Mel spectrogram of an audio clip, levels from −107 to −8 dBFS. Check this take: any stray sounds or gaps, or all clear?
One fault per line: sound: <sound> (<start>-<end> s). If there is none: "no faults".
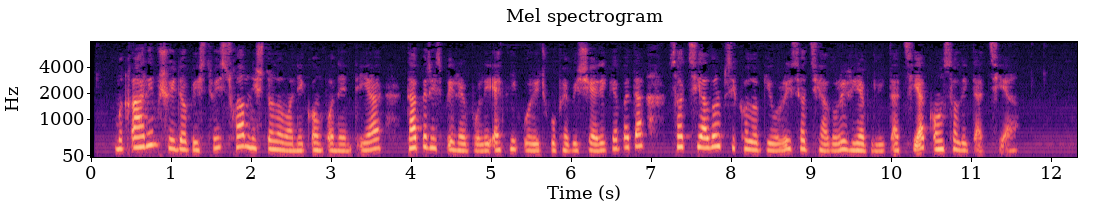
no faults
